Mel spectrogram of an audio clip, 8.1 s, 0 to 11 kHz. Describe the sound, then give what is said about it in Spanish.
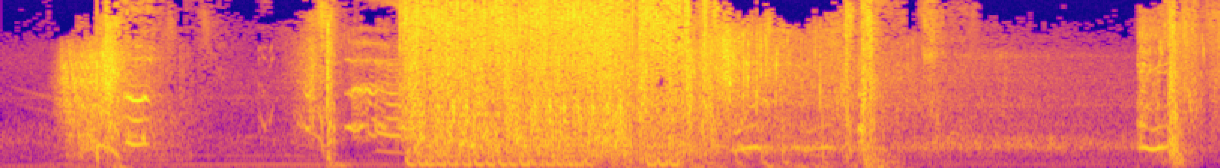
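Machine gun fire by soldiers in a 2012 zombie horror-comedy film: loud, short bursts of gunfire, then a dense, sustained volley of rapid shots lasting a few seconds, and a final brief burst after a lull. “Disparan hacia ellos con sus ametralladoras llenando sus cuerpos de balas y sangre.”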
